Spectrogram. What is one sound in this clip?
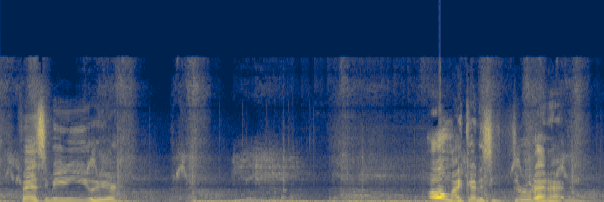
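Magic spells crackle and whoosh in quick bursts.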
